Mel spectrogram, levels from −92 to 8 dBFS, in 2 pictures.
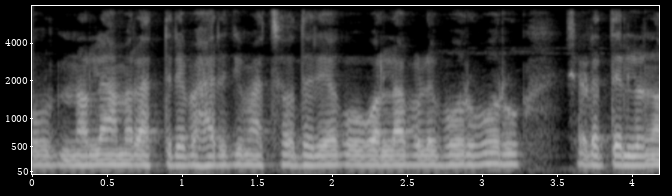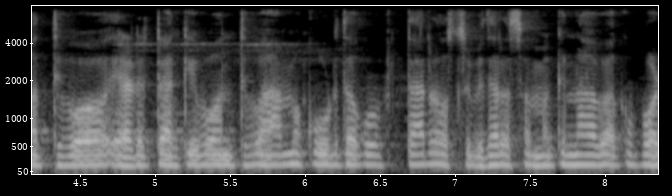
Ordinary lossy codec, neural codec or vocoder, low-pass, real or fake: none; none; 7.2 kHz; real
